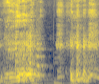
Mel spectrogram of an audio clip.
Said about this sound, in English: Yeah. Cough. Bleep. Cough. Bleep. I'm not saying the full word. Dude. Cough.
